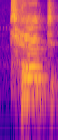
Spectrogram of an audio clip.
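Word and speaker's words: טית: in tar okay um and the the letter tet and the letter T in English we would pronounce that with a very a hard T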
